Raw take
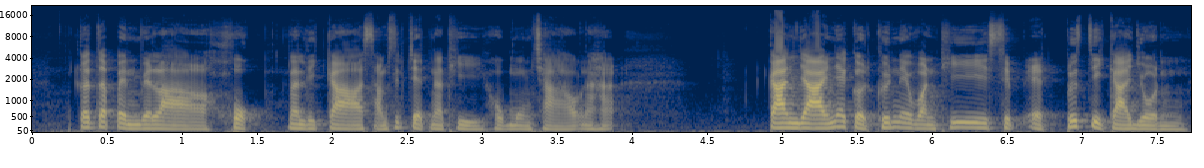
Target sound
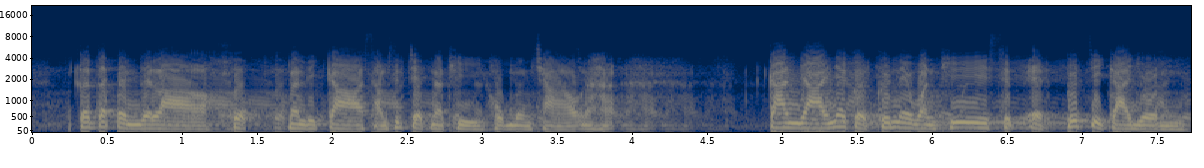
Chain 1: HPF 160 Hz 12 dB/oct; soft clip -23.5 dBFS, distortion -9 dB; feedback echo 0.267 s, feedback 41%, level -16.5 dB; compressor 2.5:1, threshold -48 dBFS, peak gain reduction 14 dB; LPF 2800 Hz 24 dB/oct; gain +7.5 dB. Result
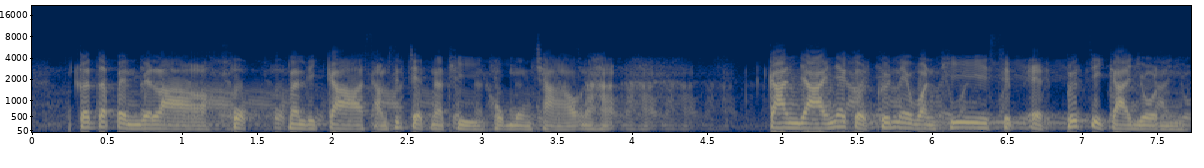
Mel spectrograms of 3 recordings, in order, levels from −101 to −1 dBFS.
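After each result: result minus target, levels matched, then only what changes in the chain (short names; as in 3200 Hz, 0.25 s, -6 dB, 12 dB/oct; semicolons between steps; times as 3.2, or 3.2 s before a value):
2000 Hz band +4.5 dB; soft clip: distortion -5 dB
add after LPF: bell 1500 Hz -11.5 dB 0.23 oct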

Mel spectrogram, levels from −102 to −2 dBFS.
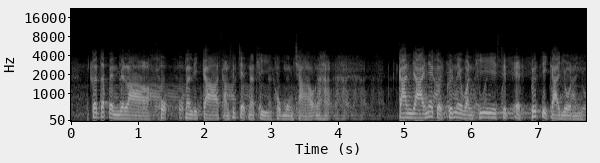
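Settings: soft clip: distortion -5 dB
change: soft clip -33.5 dBFS, distortion -4 dB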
